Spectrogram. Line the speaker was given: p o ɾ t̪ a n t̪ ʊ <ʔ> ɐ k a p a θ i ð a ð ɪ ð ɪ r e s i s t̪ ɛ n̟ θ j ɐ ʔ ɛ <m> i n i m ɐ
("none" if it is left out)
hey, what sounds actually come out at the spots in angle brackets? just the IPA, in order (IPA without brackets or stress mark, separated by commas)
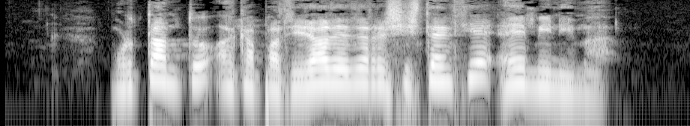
ʔ, m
